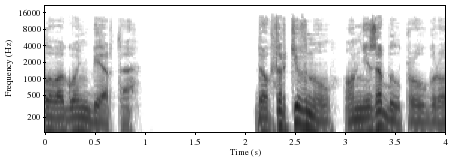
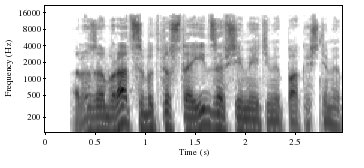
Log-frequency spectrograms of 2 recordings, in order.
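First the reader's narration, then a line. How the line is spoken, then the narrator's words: Grumbled. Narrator (Russian): пробурчал он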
